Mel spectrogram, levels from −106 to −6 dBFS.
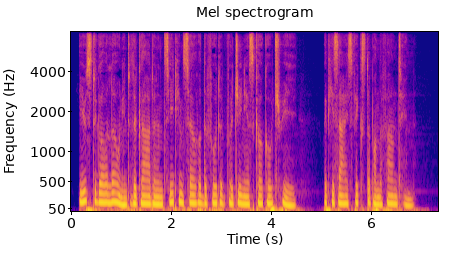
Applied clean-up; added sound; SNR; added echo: none; none; none; none.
